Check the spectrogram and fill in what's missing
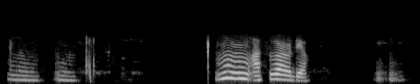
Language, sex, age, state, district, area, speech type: Assamese, female, 30-45, Assam, Dhemaji, urban, conversation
